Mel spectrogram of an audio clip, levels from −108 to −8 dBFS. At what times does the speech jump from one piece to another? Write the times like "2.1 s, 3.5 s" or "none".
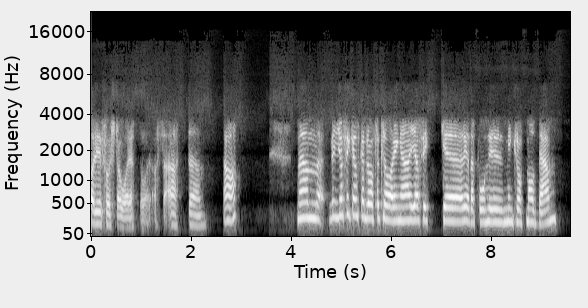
none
